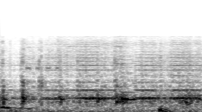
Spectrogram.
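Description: Spirit box radio sweeping through stations: a continuous hum with choppy, music-like fragments of broadcast sound.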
